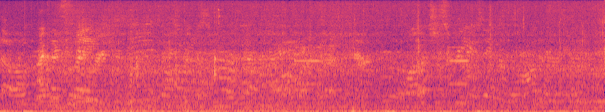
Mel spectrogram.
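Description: Steady low rumble of a moving vehicle heard from inside, with indistinct voices talking over it.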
